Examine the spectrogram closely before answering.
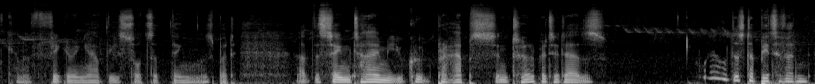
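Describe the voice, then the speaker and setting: A man playing a gentle, kindly butler who softly reads poems aloud in an ASMR roleplay and muses thoughtfully on each one. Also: on the low side, gravelly, a little hiss or hum, exaggerated voice. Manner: soft, musing, thoughtful asides between poems. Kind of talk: ASMR roleplay poetry reading.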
